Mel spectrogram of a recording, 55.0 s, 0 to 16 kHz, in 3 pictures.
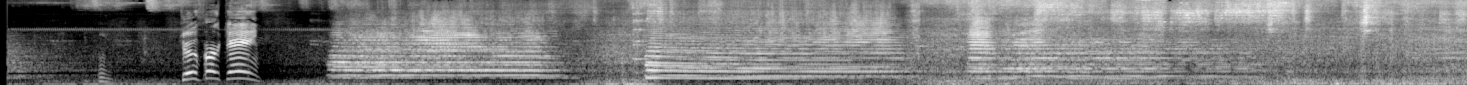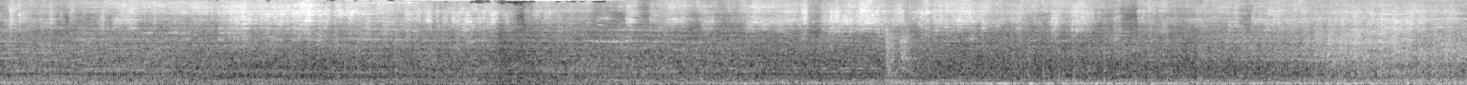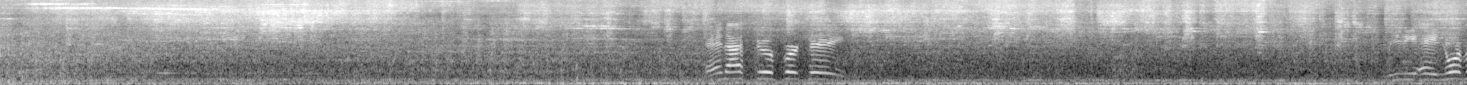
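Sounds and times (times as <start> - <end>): train air horn blasts: 0.1 - 0.9, 4.1 - 7.3, 8.0 - 16.1
train wheels clacking on rail: 15.6 - 45.5, 47.2 - 54.0.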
